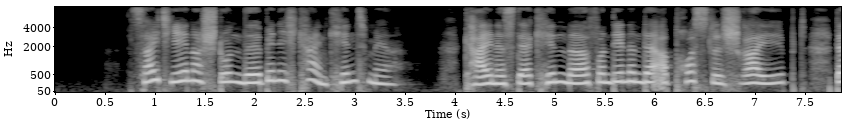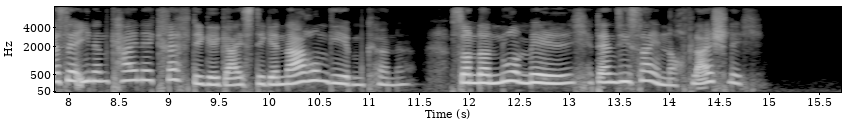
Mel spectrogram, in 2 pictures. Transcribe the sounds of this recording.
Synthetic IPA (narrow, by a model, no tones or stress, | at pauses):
z̥aɪtʰjeːnɐʃtʊndəbɪnɪçkʰaɪnkʰɪntmeːɐ | kʰaɪnəsd̥eːɐkʰɪndɐfɔndeːnəndeːɐʔa̰pʰɔstl̩ʃʁ̥aɪptd̥aseːɐʔiːnənkʰaɪnəkʁ̥ɛftɪɡəɡaɪstɪɡənaːʁʊŋɡeːbm̩kʰœnə | z̥ɔndɐnːuːɐmɪlçd̥ɛnziːzaɪənːɔχfla̰ɪʃlɪç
